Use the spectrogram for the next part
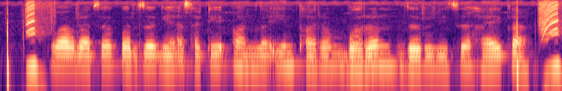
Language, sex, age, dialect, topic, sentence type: Marathi, female, 36-40, Varhadi, banking, question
